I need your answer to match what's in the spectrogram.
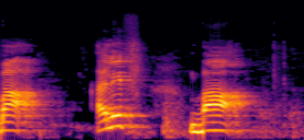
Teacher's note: दोनों होठ मिलकर बा अदा होता है, ज़्यादा खींचना नहीं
